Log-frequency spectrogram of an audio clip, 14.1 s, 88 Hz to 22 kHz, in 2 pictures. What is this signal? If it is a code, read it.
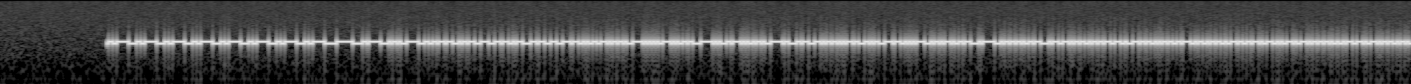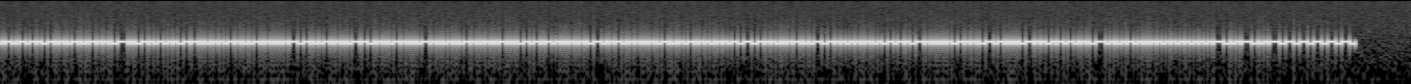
NAVTEX (SITOR-B), 100 baud, 170 Hz shift, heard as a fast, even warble, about 1360 Hz centre. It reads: ZCZC OL66 FORECAST: WIND S 5 TO 6. SEA VERY ROUGH. VIS POOR. NNNN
